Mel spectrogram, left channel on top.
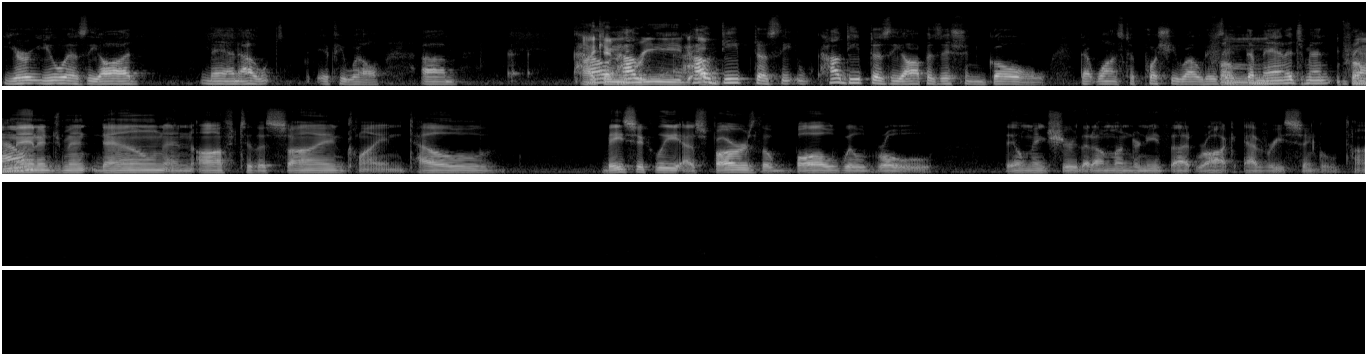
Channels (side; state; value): right; silent; 57 dB below the other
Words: you as the odd man out, if you will? How deep does the opposition go that wants to push you out? Is it the management down? From management down and off to the side, clientele. Basically, as far as the ball will roll, they'll make sure that I'm underneath that rock every single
